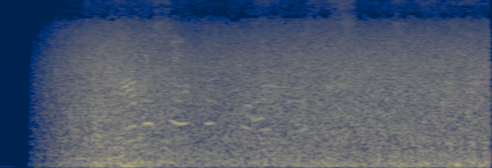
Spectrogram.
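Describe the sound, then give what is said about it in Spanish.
Outdoor ambience high on a suspension footbridge in the Desfiladero de los Gaitanes gorge, Málaga province, Spain: a steady, full rush of wind and flowing water below, loud and constant, with a faint thump near the end and no one speaking. “Hoy les mando la postal sonora desde un puente colgante.”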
